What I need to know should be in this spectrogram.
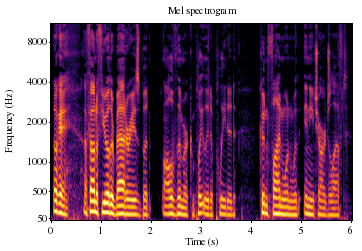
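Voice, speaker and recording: A man's voice: medium pitch, steady tone, brisk, a little mellow, no room sound, clean studio sound, natural voice. A man playing a dismissive, money-minded spaceship salvage worker in a science fiction audio drama, practical and sarcastic. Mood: matter-of-fact.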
